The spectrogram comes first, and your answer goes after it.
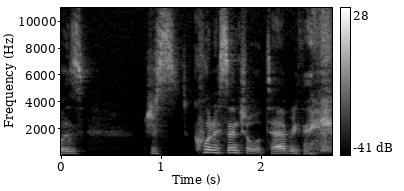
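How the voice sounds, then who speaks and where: Against a quiet background, a man speaks at a moderate pace in an animated tone. His pitch is fairly high, with ordinary pitch variation. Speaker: comedy skit creator. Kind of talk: tutorial.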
